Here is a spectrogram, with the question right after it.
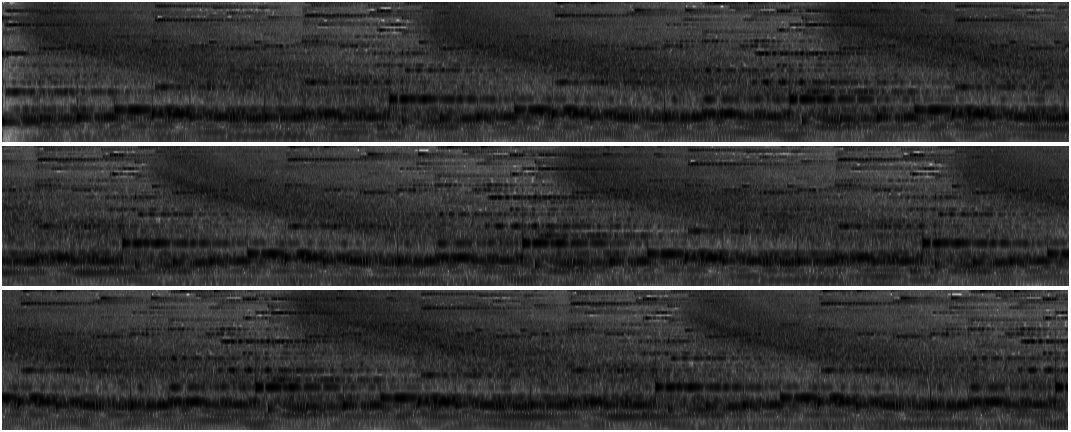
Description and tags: Ethereal Orchestra used in Kontakt.
My Original Track:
